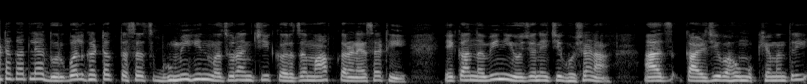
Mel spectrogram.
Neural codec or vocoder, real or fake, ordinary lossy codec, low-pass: none; real; Opus, 64 kbps; 7.2 kHz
